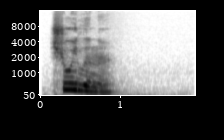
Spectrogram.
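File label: "сюйлыны" Komi, female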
